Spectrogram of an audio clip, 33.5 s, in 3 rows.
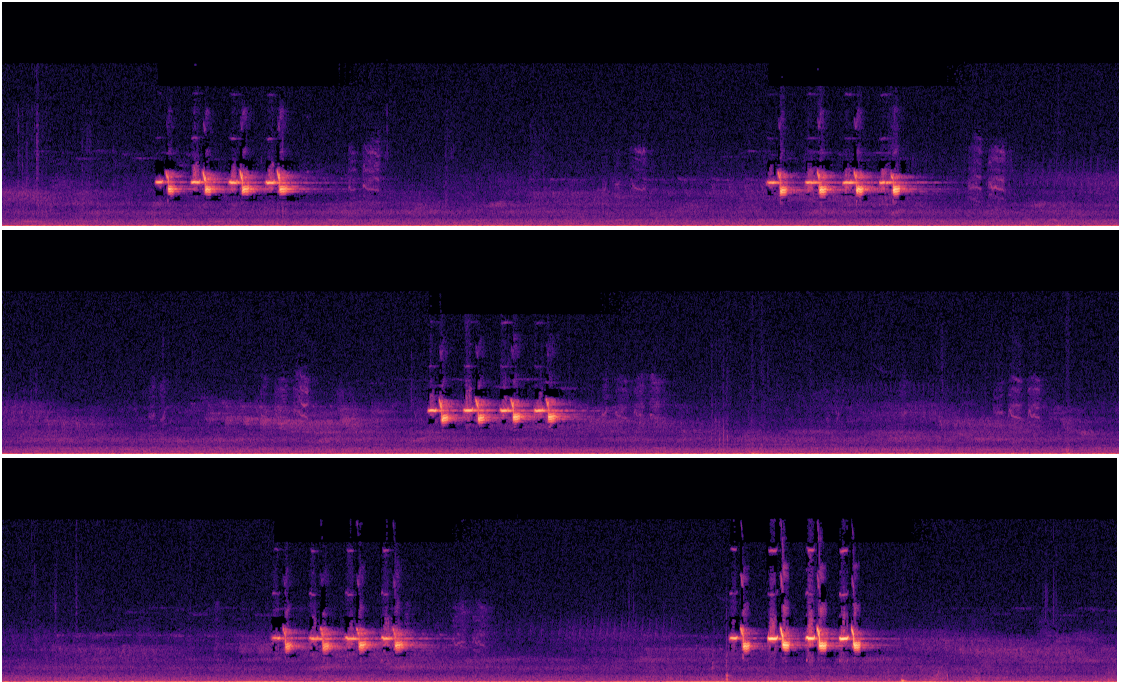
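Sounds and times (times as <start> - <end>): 
low noise: 0.0 - 33.4
great tit calling two-note phrases: 1.6 - 3.0, 7.7 - 9.1, 15.4 - 16.9, 25.0 - 26.5, 29.6 - 31.1.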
